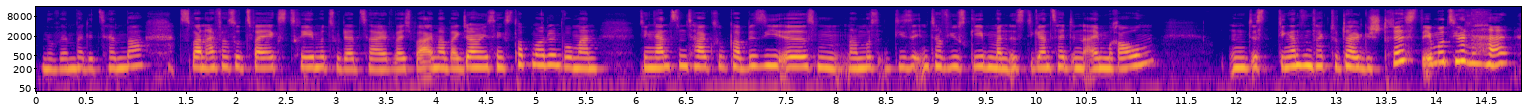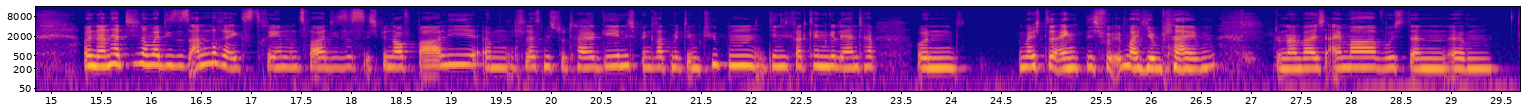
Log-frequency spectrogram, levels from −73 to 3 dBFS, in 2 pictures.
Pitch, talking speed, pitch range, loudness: 225 Hz, 195 wpm, 215-240 Hz, -20 LUFS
